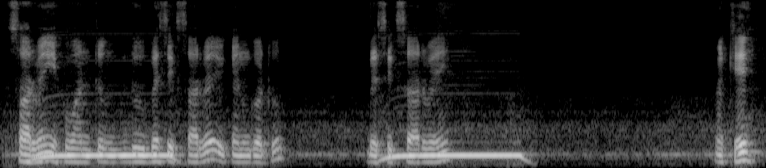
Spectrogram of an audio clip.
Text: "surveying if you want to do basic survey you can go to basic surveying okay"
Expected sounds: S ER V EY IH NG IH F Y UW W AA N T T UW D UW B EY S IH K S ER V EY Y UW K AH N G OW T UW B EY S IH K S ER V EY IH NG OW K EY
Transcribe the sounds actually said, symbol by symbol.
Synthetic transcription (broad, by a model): S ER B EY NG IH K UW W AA N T T UW D UW B EY S IH K S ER B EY Y UW K AH N G OW T UW B EY S IH K S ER B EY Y OW K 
